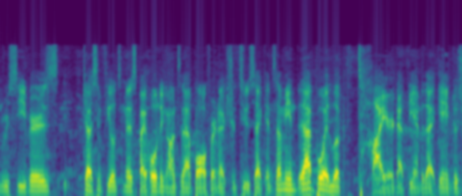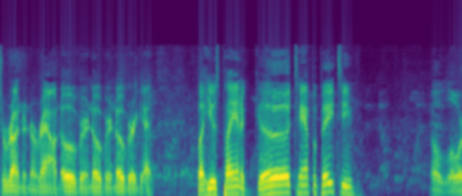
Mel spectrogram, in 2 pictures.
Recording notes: The Bois are live from Howie's Sports Page.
